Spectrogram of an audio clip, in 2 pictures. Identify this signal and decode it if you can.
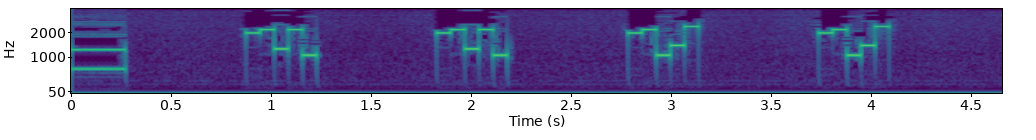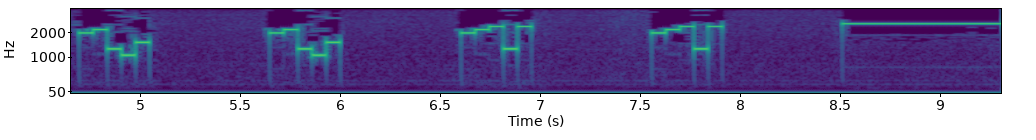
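Five-tone selective call (ZVEI), heard as quick runs of five tones, tones of about 70 ms. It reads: 89391 89391 89140 89140 89315 89315 89030 89030
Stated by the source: ZVEI five-tone call 89042 received on SDR.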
